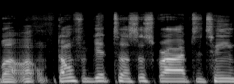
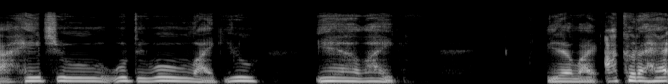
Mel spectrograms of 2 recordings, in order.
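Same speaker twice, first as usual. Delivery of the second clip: mock angry ranting with cursing; 2 semitones higher than usual. Retelling how she started cussing him out: imitating someone cussing him out. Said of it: "cussing me out".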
